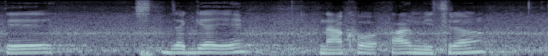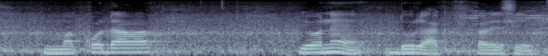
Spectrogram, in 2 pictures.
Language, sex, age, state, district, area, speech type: Gujarati, male, 30-45, Gujarat, Narmada, rural, spontaneous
